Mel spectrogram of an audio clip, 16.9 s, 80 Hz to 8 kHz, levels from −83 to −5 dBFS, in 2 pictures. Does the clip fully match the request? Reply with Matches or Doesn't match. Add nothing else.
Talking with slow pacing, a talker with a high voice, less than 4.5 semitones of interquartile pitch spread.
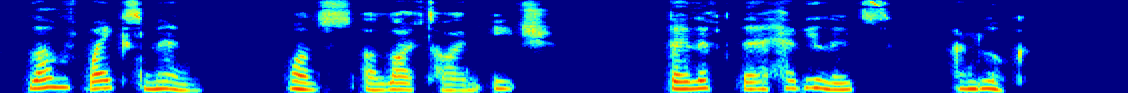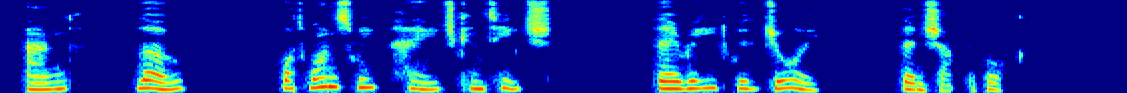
Matches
